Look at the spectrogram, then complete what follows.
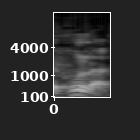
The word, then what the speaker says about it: hula: do you dance the you say hula right you don't say hula do you dance you just say hula so that little that's a little a hula and then if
